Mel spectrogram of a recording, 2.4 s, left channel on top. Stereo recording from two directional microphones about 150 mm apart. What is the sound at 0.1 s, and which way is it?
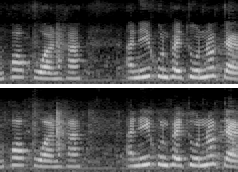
A woman's voice, 35° left (ahead or behind).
